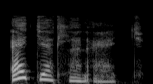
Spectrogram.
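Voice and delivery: usual speaking voice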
